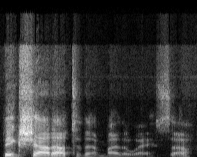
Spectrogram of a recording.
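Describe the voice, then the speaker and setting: A man's voice: mid-range voice, very animated, moderate pace, vocal fry, a bit bright, dry recording. A man hosting a podcast in an upbeat, chatty style, wordy and given to repeating himself. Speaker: podcast host.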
